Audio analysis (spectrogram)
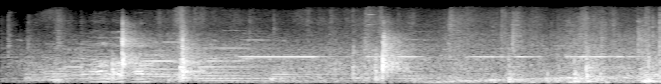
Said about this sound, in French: Ah, j'adore cet ambiance-là. Hein. le camion, la petite musique, je paradis. c'est sur Saint-Laurent, donc il va avoir la circulation, il va avoir les petits klaxons, il va avoir le petit brouhaha du, euh, des passants.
